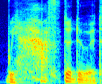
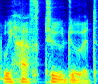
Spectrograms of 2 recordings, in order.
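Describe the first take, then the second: First: The word 'to' is said in its weak form. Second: The word 'to' is said in its full form. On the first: The speaker calls it right. "it is more natural to use that weak form of to" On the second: The speaker calls it wrong.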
